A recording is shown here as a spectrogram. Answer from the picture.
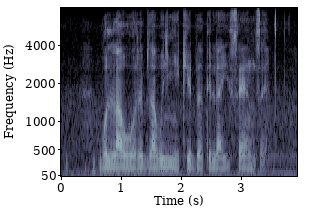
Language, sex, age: Tsonga, male, 26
